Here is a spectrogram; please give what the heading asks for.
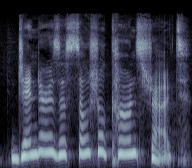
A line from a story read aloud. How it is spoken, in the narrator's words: Taeyong shouts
